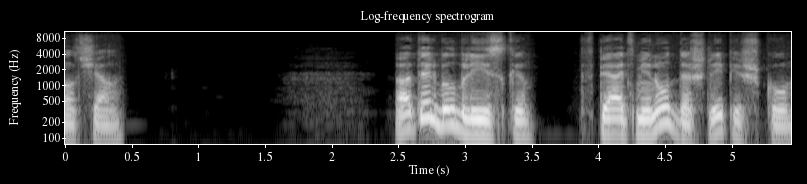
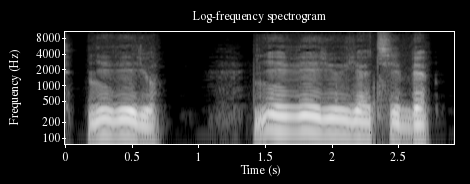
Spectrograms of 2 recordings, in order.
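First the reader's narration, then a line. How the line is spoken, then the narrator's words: Quiet speech. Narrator (Russian): тихо сказал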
